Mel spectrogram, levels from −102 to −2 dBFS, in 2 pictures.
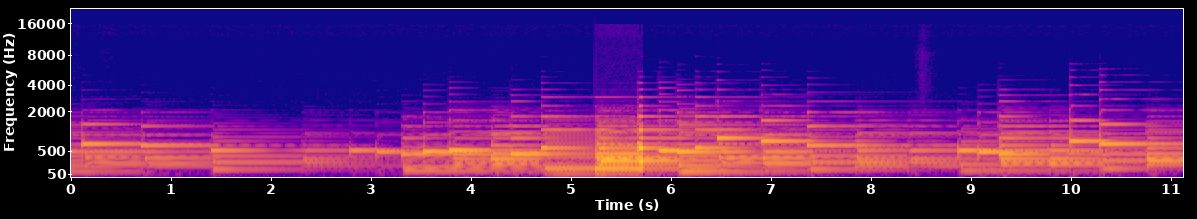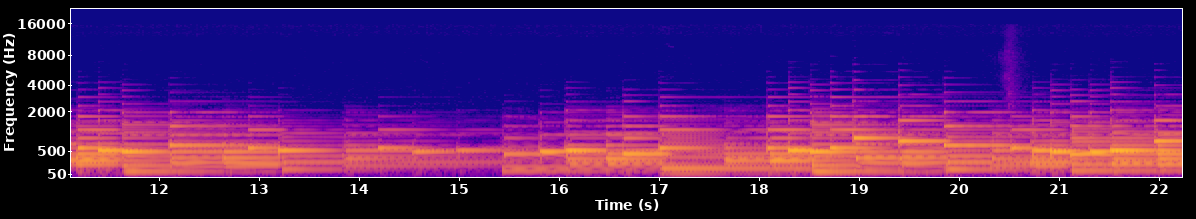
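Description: At 5.24 s the whole signal lurches up by about 12 dB, the sound and its background noise rising together in a single instant, and it stays at that raised level until 5.72 s, when it drops back just as abruptly. This is a sudden gain jump, likely caused by a digital gain change applied from one sample to the next with no ramp, such as a setting switch or bit shift taking effect instantly.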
